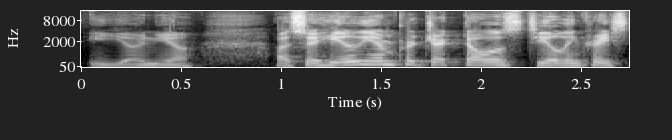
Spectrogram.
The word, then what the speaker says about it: EUNOIA: I think it's pronounced EUNOIA.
